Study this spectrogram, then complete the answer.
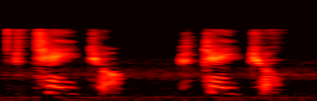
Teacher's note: there is elision of the O sound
